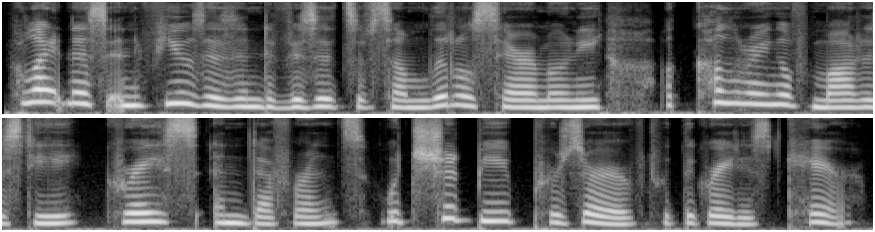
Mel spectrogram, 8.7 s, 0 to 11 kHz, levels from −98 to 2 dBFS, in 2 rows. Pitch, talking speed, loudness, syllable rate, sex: 240 Hz, 160 wpm, -17 LUFS, 5.5 syllables/s, female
